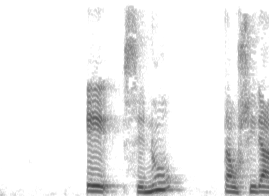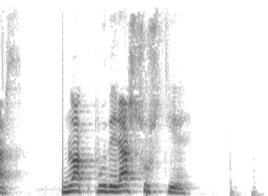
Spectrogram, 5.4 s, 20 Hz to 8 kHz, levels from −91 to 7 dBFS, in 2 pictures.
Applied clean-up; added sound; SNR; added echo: none; none; none; none.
